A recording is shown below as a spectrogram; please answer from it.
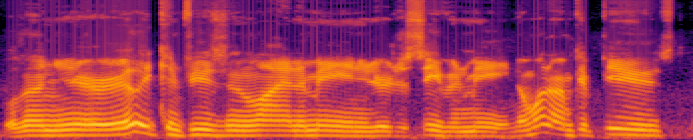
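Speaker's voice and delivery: high, pleading whine of a lost believer; whiny seeker voice. Acted. Seeker whining back at his God, high and whiny. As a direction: whine it up high like a fed-up crybaby.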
